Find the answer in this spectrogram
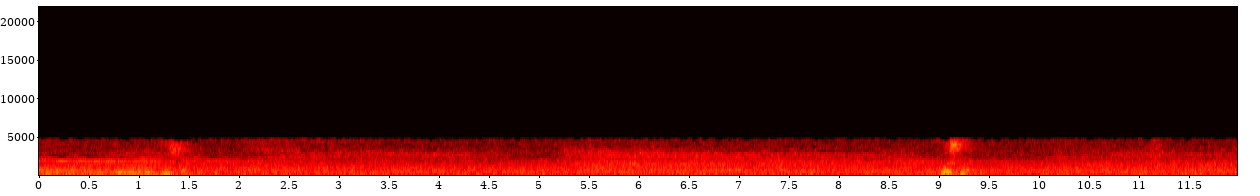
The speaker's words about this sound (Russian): Все расслаблено. Немного сжимается голосовая щель и получается как бы такое шипение. Или представьте, что вы вот засыпаете, вырубаетесь, и вы начинаете так дышать автоматически.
